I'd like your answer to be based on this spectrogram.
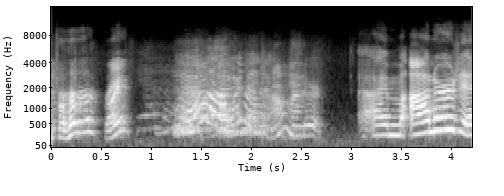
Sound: women agreeing

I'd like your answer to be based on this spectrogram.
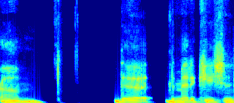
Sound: tongue clicks

